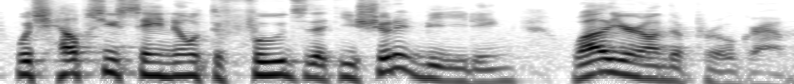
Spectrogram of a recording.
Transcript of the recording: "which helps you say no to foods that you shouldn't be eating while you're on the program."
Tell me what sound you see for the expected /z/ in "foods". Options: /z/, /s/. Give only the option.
/z/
